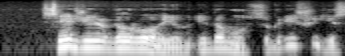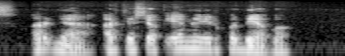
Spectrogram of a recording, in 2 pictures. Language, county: Lithuanian, Kaunas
